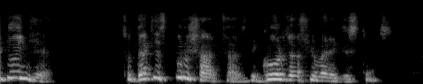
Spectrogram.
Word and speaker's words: Purusharthas: Or how do you pronounce it? Yeah. Purusharthas.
